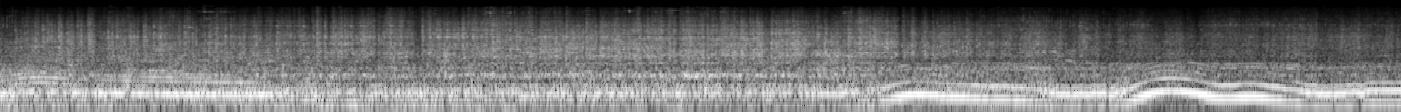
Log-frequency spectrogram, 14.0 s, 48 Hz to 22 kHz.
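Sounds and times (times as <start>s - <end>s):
mechanical din: 0.0s - 9.9s
tool clatter: 0.0s - 11.2s
car engine running: 0.0s - 14.0s.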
